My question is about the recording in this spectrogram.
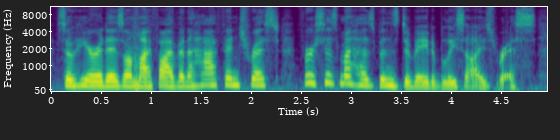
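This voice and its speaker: A woman's voice: medium pitch, normal speed, dry recording, soft background music. Upbeat Canadian woman reviewing watches. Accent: Canadian English. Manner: chatty, self-deprecating, upbeat. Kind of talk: casual product review.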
